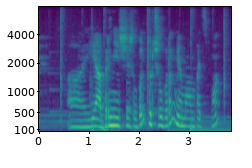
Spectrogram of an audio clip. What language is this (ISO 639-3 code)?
kaz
